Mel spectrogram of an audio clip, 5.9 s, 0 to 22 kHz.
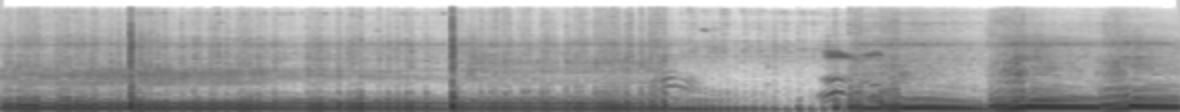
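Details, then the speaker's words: Homemade Yard Dart go-kart with a 190cc Zongshen five-speed, ridden on a cold day: the engine revs unevenly, sags and nearly dies, then recovers roughly; it had run out of fuel. It still ran wrong after refilling. "yeah that was weird oh wow yes low on fuel oh I think we're out of gas that makes sense"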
